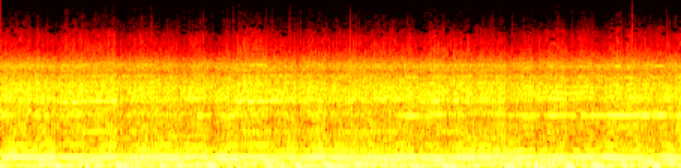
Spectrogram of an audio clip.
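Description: Loud, dense instrumental noise-rock led by electric guitars, with a steady held drone tone under a thick, churning mass of sound.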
